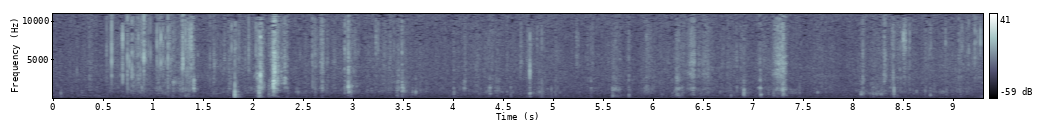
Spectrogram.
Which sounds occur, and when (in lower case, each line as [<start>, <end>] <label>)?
[0.00, 0.30] generic impact sounds
[0.00, 9.30] mechanisms
[0.48, 1.42] crinkling
[1.57, 2.29] generic impact sounds
[2.49, 2.98] generic impact sounds
[3.17, 3.68] generic impact sounds
[3.89, 7.29] generic impact sounds
[7.59, 7.80] generic impact sounds
[8.01, 8.62] generic impact sounds
[8.24, 9.30] crinkling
